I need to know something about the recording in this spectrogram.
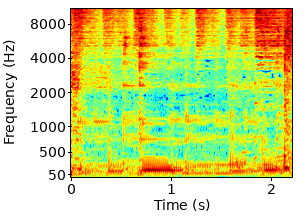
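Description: Live rock band playing. The drum and cymbal strokes fall away and low held bass and guitar notes ring, with the full band coming back in near the end.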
